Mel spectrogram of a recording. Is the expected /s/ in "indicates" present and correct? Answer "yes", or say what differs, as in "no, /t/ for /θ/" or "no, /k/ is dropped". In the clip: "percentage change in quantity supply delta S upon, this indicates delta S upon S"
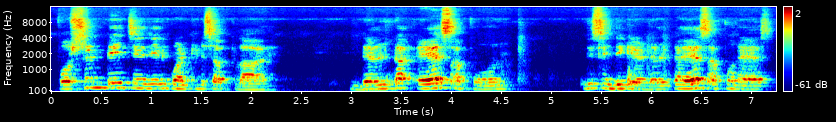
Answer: no, /s/ is dropped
